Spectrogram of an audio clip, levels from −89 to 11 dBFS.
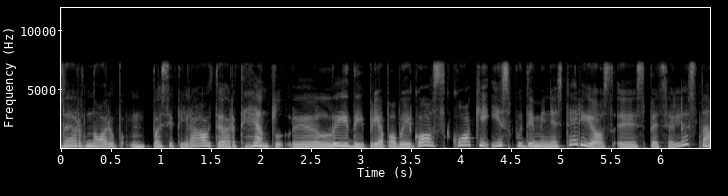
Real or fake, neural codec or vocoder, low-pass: real; none; 7.2 kHz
